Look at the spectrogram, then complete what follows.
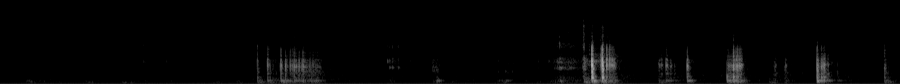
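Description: Hard plastic clicking and rattling as a toy wheelie bin is hooked onto and tipped by the bin lifter of a Bruder toy garbage truck. A short rattle comes about two and a half seconds in, the loudest clatter about six seconds in, then several single sharp clicks.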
